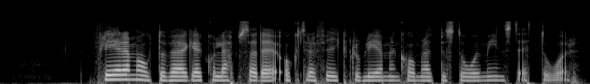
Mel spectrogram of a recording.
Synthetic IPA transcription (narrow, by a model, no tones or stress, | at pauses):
fleːɾamuːt̪ʊɾvɛːɡaɾkʰʊlapsad̪ə̰ʔɔ̰kt̪ʰɾafiːkpʰɾʊbleːmənkʰɔmːəɾat̪̚bɛst̪oːɪmɪnst̪ɛ̰t̪ːo̰ːɾ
